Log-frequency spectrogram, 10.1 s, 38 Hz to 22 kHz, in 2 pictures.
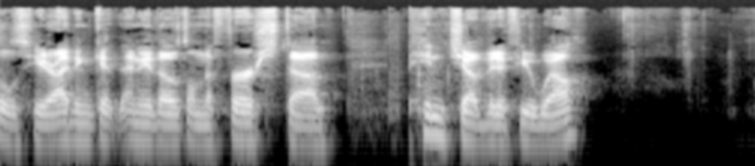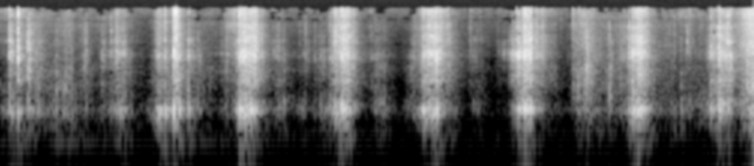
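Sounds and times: person chewing crunchy snack: 4.1s - 10.0s.

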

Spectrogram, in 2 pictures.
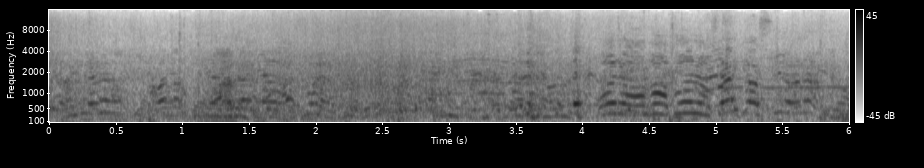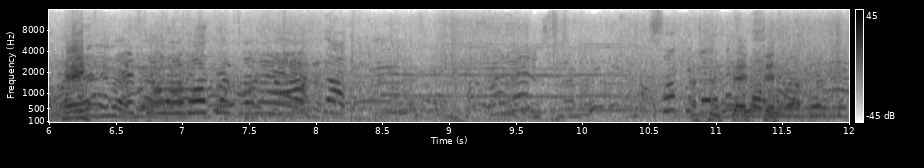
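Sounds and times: people talking and calling out: 0.0s - 12.0s
water sloshing around boat: 0.0s - 12.0s.

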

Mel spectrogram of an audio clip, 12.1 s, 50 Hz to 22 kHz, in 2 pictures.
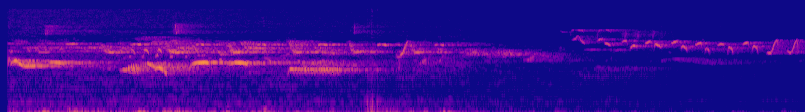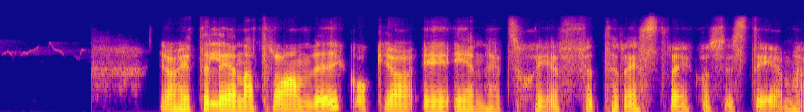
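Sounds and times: birds chirping and trilling: 0.1s - 7.8s.

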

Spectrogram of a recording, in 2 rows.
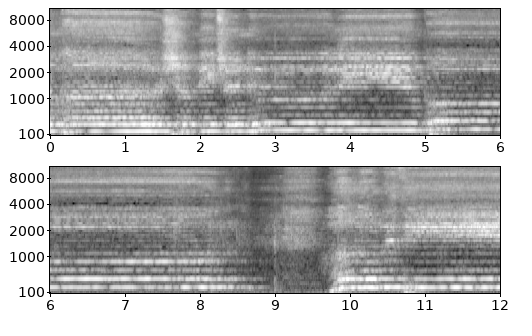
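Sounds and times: male vocal quartet singing harmony: 0.0s - 12.0s.

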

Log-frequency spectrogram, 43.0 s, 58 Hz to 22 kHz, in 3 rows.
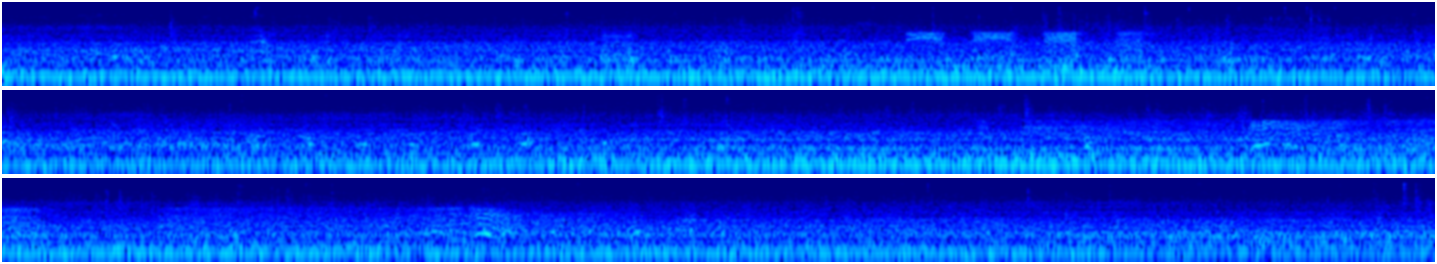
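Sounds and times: steady low hum: 0.0s - 42.9s
puppy crying: 5.4s - 6.4s, 9.0s - 13.4s, 24.0s - 35.7s
puppies squeaking and whimpering: 9.2s - 11.6s, 26.7s - 29.2s, 32.6s - 34.3s.

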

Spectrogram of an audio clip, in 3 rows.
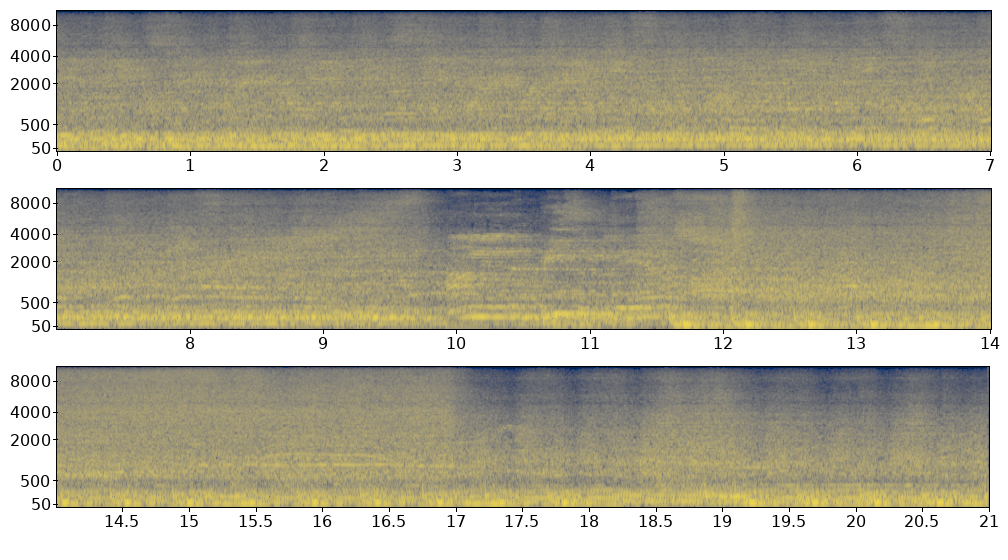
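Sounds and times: loud electronic dance music: 0.0s - 21.0s
high noise rush: 11.3s - 21.0s.

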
